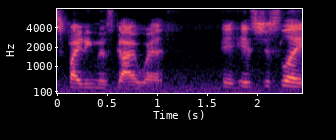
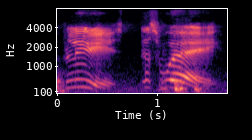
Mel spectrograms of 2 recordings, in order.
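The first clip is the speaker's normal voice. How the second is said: higher, louder lightly creepy butler; 8 semitones higher, 4 dB louder, much slower than usual. Pretend. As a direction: usher them in like a creepy butler. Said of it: "He looks like a really creepy butler".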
